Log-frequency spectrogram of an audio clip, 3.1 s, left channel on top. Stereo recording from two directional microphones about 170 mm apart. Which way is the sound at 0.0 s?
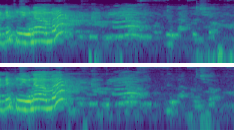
15° right (ahead or behind).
